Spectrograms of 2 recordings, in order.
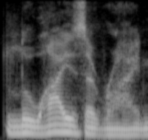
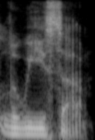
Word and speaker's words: Louisa Rhine: With a book by parapsychologist Louisa Rhine, and yes, it is pronounced Louisa Rhine, not Louisa.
